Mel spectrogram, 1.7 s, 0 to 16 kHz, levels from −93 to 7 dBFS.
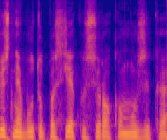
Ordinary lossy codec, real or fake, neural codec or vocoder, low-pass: Opus, 24 kbps; real; none; 14.4 kHz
